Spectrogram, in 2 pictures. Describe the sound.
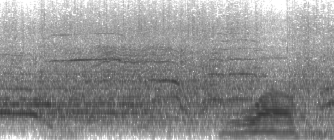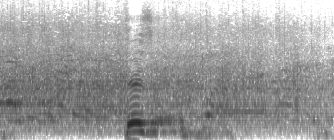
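Steady audience applause fills the whole stretch as a broad, continuous wash of clapping, with a man's voice speaking briefly over it and a short loud exclamation near the end.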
